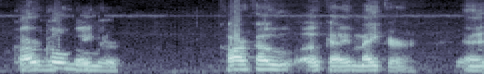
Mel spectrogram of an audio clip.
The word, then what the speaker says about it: Carveco: CARVECO. Carveco Maker. Carco, okay, Maker.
